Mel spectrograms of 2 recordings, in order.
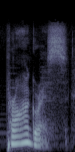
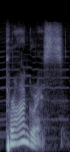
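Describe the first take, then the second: No difference in how they are said.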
